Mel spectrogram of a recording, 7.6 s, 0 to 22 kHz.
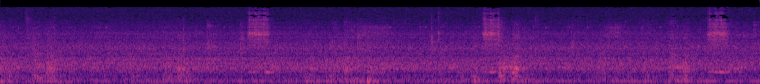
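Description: Tobu 50000 series electric train running between stations, heard inside the passenger car: a steady low rumble with a light click about every two and a half seconds.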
